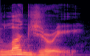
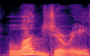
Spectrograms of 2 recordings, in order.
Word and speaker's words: luxury: Look, there are two pronunciations for this word. You can say luxury, sounds like g and j, luxury. This is the American pronunciation. You can also pronounce it as luxury, sounds like ka and cha, luxury. That's the British pronunciation.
